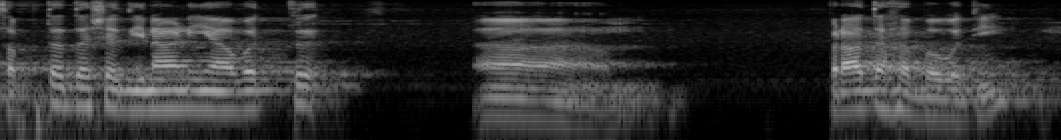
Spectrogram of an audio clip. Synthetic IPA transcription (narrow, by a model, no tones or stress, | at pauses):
sɐpt̪ɐd̪ɐʃɐd̪inaːɳijaːʋɐt̪ | pɾaːd̪ɐɦɐbʱɐʋɐt̪i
